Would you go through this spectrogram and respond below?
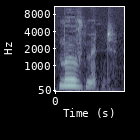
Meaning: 1. Physical motion between points in space 2. A system or mechanism for transmitting motion of a definite character, or for transforming motion, such as the wheelwork of a watch
- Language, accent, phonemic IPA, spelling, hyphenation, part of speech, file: English, US, /ˈmuːv.mənt/, movement, move‧ment, noun, En-us-movement.ogg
